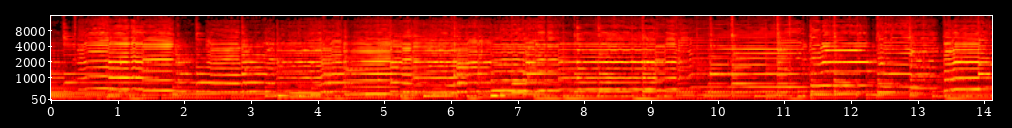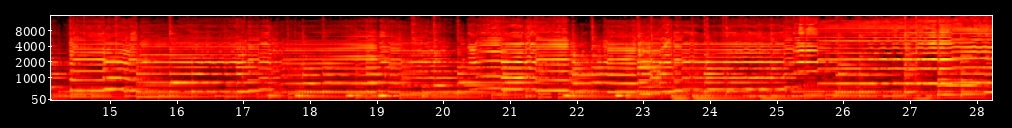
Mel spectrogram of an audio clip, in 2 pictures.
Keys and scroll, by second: 0.0 Return, 1.3 ctrl+d, 1.3 F2, 1.4 BackSpace, 1.5 4, 1.6 Return, 2.8 ctrl+d, 2.9 End, 3.1 5, 3.2 Return, 5.6 9, 5.8 BackSpace, 5.9 Escape, 6.2 9, 26.6 4, 26.7 Return.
